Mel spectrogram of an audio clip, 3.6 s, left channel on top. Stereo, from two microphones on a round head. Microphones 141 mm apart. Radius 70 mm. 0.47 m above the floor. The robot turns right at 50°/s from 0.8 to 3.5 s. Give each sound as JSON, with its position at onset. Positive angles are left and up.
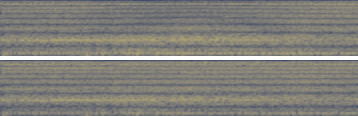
{"t": 0.0, "sound": "a drone", "azimuth_deg": -145}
